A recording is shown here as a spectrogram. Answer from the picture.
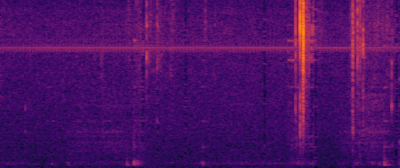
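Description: Faint handling sounds as fingers break apart a cabanossi, a dry smoked sausage. There are a few soft knocks and ticks, then a sharp click about three seconds in.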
